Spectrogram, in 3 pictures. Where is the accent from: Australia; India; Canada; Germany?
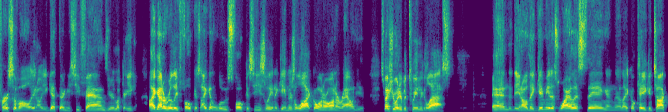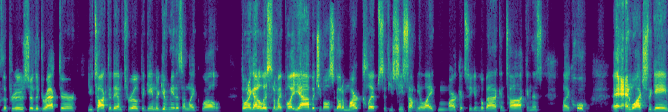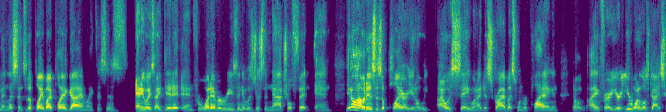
Canada; Manitoba; my home province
